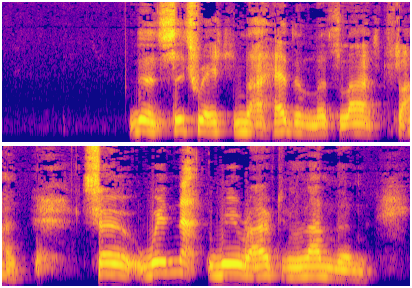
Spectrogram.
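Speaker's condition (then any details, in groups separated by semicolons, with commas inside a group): Cerebral palsy, mild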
